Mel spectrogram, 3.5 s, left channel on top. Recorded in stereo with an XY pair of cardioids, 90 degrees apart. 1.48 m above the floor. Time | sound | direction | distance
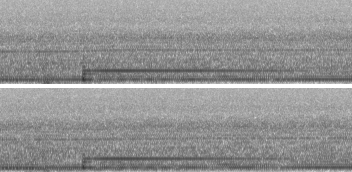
0.8 | a guitar | 25° left | 1.5 m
